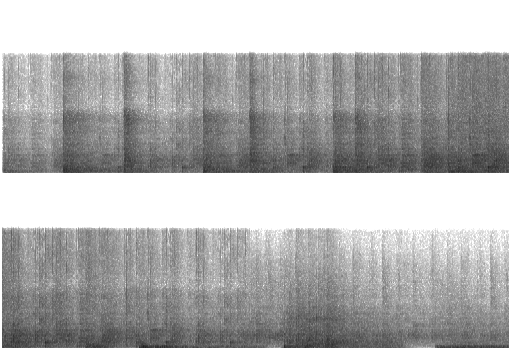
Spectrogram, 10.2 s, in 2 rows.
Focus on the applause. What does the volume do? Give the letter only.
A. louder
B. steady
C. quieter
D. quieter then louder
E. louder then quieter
E.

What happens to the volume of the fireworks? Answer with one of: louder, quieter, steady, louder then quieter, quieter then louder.
steady.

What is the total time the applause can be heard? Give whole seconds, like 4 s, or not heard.
10 s.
